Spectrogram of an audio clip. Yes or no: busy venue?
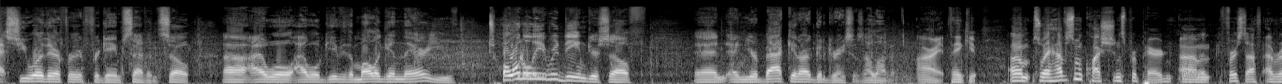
yes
